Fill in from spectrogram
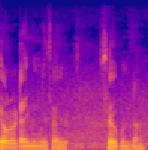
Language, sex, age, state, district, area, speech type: Tamil, male, 30-45, Tamil Nadu, Sivaganga, rural, spontaneous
